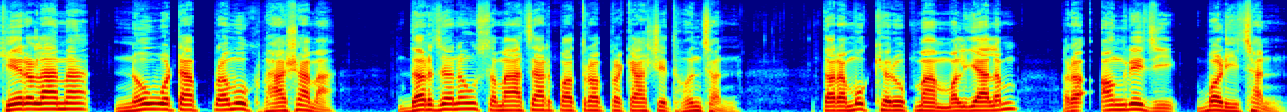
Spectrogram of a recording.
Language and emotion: Nepali, neutral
